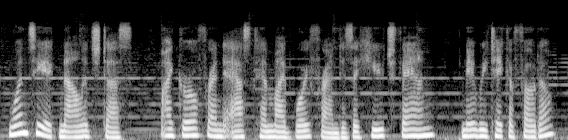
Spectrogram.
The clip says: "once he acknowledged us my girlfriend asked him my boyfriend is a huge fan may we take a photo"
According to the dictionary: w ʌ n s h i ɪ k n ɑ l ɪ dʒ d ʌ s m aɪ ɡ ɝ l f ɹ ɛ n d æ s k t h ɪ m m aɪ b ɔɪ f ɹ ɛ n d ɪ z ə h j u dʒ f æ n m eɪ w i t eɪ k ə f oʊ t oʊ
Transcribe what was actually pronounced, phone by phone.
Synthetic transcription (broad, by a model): w ʌ n s h i ɪ k n ɑ l ɪ dʒ d ʌ s m aɪ ɡ ɝ l f ɹ ɛ n d æ s k t h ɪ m m aɪ b ɔɪ f ɹ ɛ n d ɪ z ə h j u dʒ f æ n m eɪ w i t eɪ k ə f oʊ t oʊ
